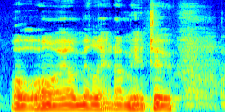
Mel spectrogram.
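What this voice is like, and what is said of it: Imitates another person's voice. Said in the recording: “do his voice”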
